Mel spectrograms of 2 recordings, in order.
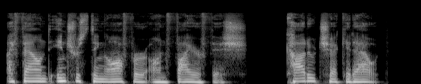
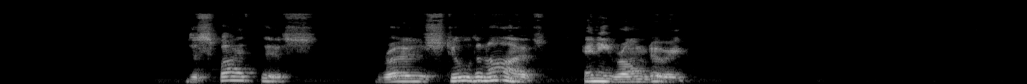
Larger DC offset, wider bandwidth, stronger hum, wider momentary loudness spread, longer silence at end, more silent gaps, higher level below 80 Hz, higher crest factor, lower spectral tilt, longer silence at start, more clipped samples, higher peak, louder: neither; about the same, 12 kHz vs 11.5 kHz; neither; second, 6 LU vs 11 LU; second, 0.45 s vs 3.4 s; first, 2.53-2.82 s vs none; first, -50 dBFS vs -66 dBFS; about the same, 18 dB vs 18 dB; about the same, -5 dB/octave vs -6 dB/octave; second, 0.05 s vs 1.85 s; neither; first, -4 dBFS vs -8 dBFS; first, -20 LUFS vs -24 LUFS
